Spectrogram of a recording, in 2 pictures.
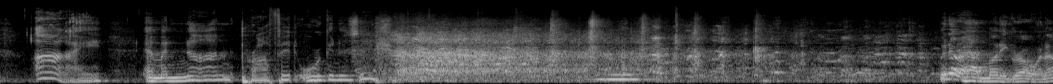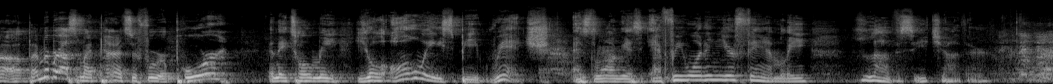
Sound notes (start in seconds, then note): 3.6 audience laughing; 20.5 audience laughing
